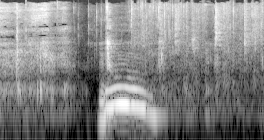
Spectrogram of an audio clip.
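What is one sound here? A young man hums with pleasure, close by.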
